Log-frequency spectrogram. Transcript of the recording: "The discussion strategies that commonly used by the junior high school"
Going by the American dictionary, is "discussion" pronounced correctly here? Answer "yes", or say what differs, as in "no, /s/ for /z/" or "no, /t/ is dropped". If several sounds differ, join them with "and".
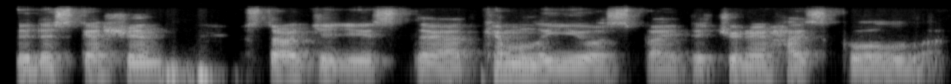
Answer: yes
